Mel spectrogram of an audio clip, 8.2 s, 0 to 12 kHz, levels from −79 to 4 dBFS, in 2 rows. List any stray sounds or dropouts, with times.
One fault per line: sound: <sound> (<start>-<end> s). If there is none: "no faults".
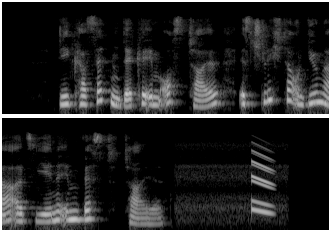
sound: chirp (7.2-7.5 s)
